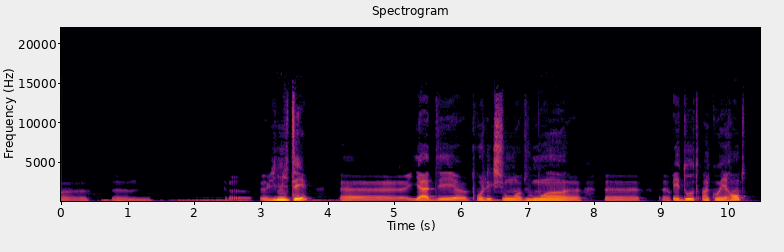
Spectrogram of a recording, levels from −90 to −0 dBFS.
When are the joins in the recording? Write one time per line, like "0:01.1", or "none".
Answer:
0:06.9
0:09.1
